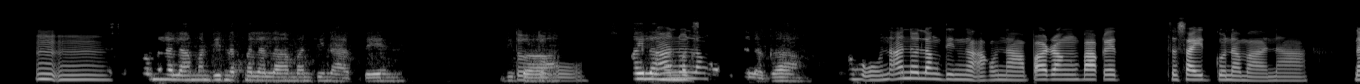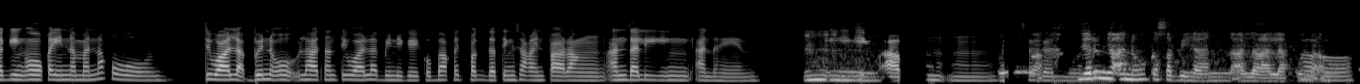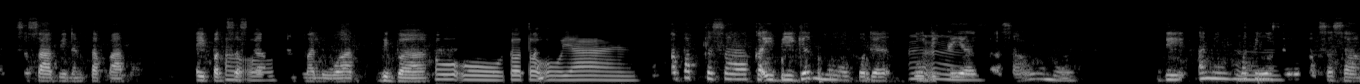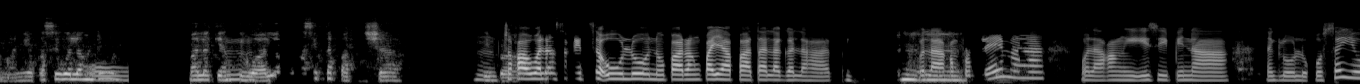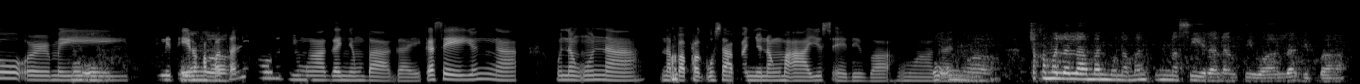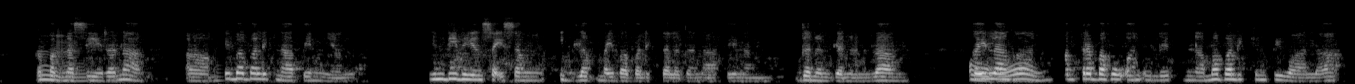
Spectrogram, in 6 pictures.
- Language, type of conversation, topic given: Filipino, unstructured, Ano ang epekto ng pagtitiwala sa ating mga relasyon?
- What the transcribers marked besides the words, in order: distorted speech; static; mechanical hum; unintelligible speech; other background noise; background speech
